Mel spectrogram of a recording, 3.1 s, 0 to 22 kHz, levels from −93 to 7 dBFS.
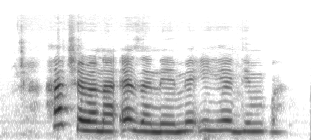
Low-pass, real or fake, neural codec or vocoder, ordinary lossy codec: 14.4 kHz; fake; vocoder, 44.1 kHz, 128 mel bands, Pupu-Vocoder; none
